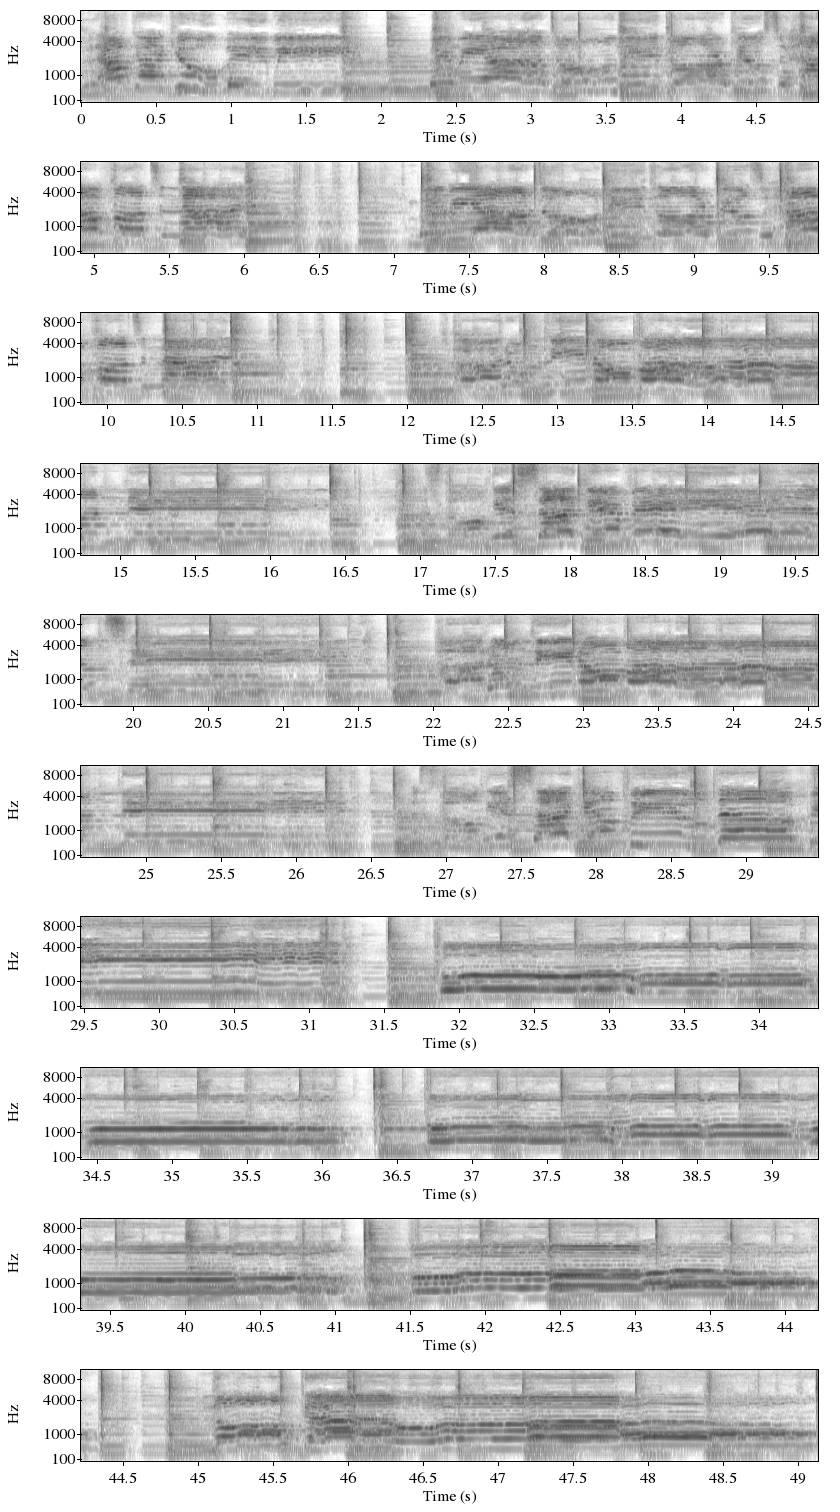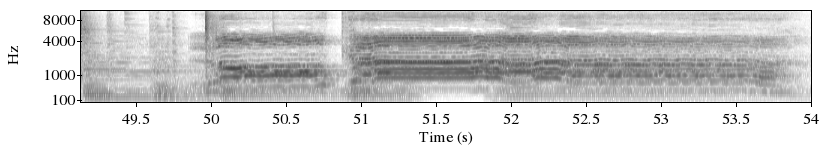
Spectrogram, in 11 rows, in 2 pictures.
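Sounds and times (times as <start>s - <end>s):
women singing in harmony: 0.0s - 6.3s, 7.1s - 11.0s, 12.3s - 54.0s
strummed acoustic guitar: 0.0s - 54.0s.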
